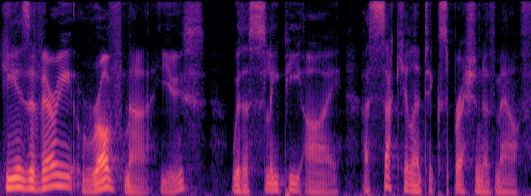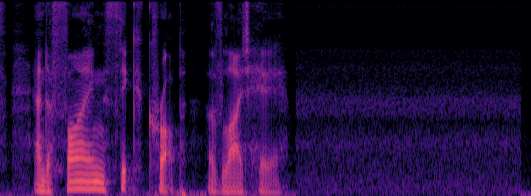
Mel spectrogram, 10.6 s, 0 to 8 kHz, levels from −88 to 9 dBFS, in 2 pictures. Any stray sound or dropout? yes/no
no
